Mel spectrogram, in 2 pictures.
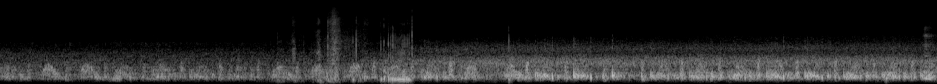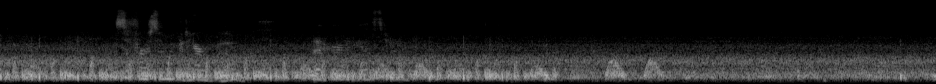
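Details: Fetal twin heartbeats at 14 weeks 6 days on Doppler, both (possibly all three) heard at once: fast rhythmic overlapping whooshing pulses, about 150 a minute.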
